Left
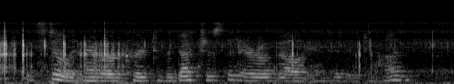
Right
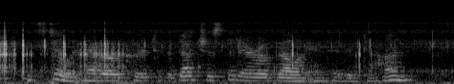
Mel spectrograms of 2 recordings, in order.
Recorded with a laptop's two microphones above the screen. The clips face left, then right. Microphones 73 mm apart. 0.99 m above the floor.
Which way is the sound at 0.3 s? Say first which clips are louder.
Left 3 dB; 75° left (ahead or behind).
